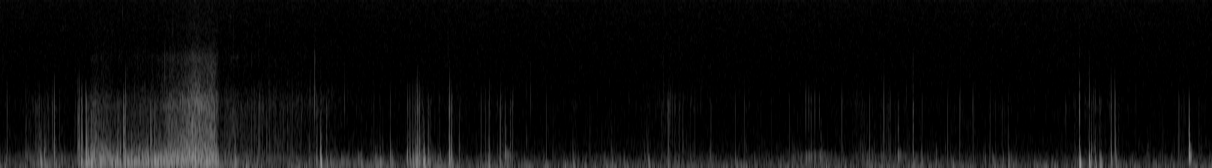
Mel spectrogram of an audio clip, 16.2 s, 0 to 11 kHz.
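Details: Bowel sounds recorded after eating hotdogs following 10 hours with a completely empty stomach: a long gurgling rumble followed by scattered pops and gurgles of digestion.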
